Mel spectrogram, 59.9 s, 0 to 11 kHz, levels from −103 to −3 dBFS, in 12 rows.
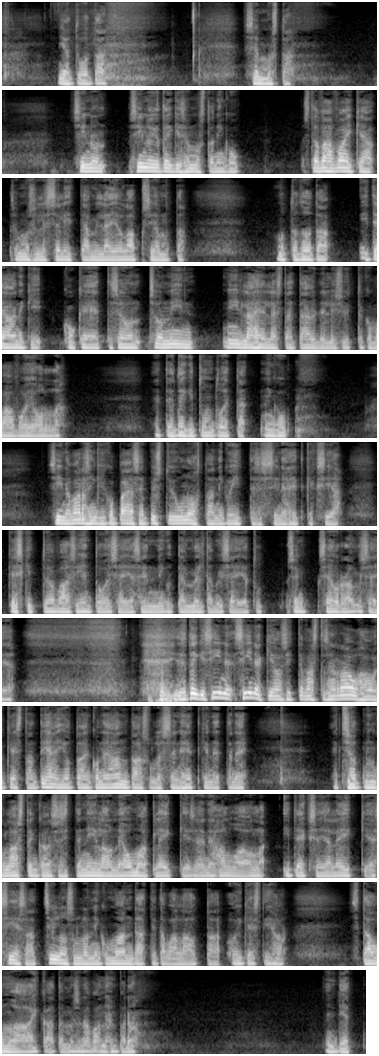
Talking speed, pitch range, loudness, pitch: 125 wpm, 110-125 Hz, -22 LUFS, 115 Hz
